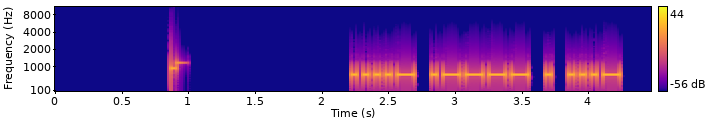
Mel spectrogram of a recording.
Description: Morse code, heard as a keyed tone, about 28 wpm, 700 Hz. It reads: 41EV
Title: Four Challenging Letter-Number Combinations 28wpm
